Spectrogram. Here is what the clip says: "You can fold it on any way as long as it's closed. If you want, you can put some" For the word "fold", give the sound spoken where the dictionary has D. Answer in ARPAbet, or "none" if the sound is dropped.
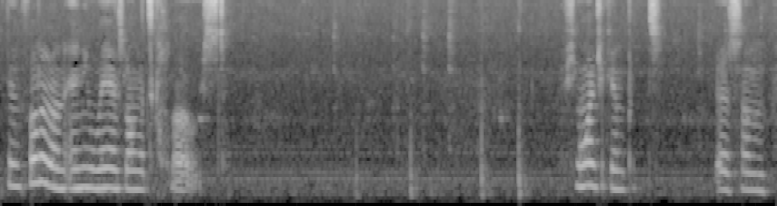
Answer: none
